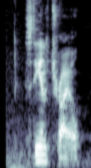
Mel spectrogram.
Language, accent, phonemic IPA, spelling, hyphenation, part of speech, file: English, General American, /ˌstænd ˈtɹaɪ(ə)l/, stand trial, stand tri‧al, verb, En-us-stand trial.mp3
- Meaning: 1. To be put on trial in a court of law; go on trial 2. To sustain the trial or examination of a cause; not to give up without trial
